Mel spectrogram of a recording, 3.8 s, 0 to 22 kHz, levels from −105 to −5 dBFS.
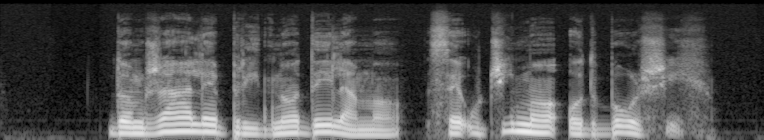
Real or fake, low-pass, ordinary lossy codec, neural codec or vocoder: real; 19.8 kHz; none; none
